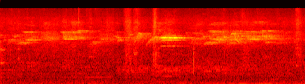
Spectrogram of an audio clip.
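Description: Small birds chirping in the background, many short high calls, loudest a little after three seconds in, with a few faint clicks as an eggplant is trimmed against a boti blade.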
